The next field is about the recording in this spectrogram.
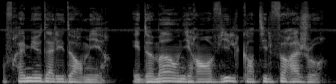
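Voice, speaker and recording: A man's voice: mid-range voice, fast, natural voice. A man playing an impulsive, remorseful ordinary guy in an audio drama, speaking casually and colloquially. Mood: worried. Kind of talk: scripted audio fiction acting.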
